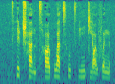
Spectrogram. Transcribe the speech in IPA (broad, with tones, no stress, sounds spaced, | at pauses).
t̪ʰ i˥˨ ʈ͡ʂʰ a̰˨˩ n t͡sʰ ɑ˨˦ ʊ̯ p w ä˥˨ t͡sʰ u˦ t̪ʰ i˨˦ ŋ t͡ɕ j ɑ̰˨˩ ʊ̯ f ə˥˨ n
